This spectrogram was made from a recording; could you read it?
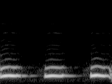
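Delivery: high, loud, imitated cuckoo call.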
